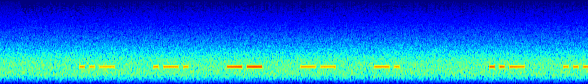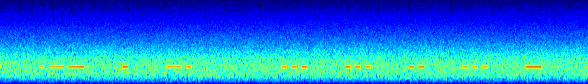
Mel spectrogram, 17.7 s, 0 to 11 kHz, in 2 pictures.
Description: Morse code, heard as a keyed tone, machine-sent, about 16 wpm, spaced as for 10 wpm, 560 Hz, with radio static, fading and a narrow filter. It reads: URMMN USWEN SSIST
